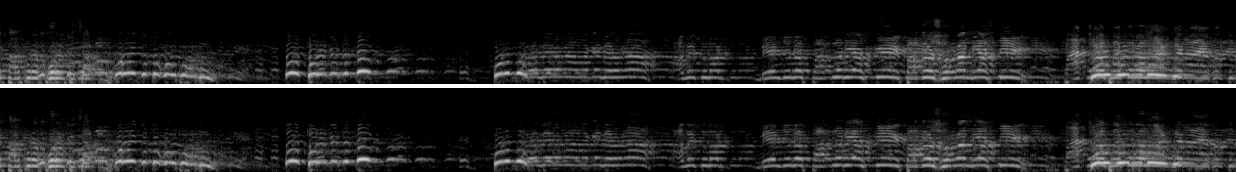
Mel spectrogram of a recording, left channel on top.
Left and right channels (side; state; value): both; normal; correlation 0.68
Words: তারপরে পরে বিচার হবে। মেরো না, আমাকে মেরো না। আমি তোমার মেয়ের জন্য পাত্র নিয়ে আসছি, পাত্র সংগ্রাম নিয়ে আসছি। পাত্র পাত্র লাগবে না, এখন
